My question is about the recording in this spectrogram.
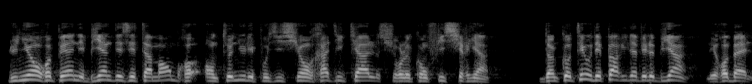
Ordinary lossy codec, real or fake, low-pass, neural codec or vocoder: none; real; 7.2 kHz; none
